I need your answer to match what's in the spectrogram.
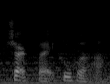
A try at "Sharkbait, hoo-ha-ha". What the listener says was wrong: Sharkbait, hoo-ha-ha. Yeah, not Sharkbite.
